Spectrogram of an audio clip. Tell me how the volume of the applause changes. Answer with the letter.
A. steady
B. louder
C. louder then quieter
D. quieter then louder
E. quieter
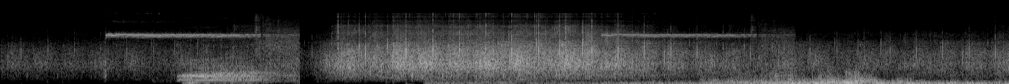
C.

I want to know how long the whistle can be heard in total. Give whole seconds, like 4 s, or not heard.
4 s.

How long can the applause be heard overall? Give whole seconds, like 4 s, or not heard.
10 s.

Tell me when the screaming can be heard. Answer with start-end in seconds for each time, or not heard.
1.8-2.8.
